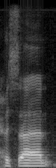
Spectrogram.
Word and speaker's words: হিসান: দুইটি কেরাত রয়েছে এর মধ্যে মুতাওয়াতের কেরাত হচ্ছে হিসান হা সিন আলিফ নুন হেসান এটা আপনার উচ্চারণ গুলো সঠিক হয়নি বাকি আপনি ব্লেম করে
